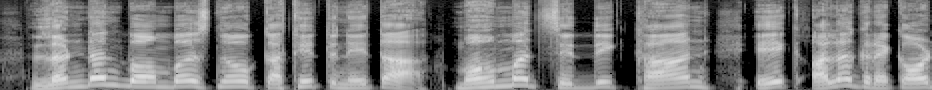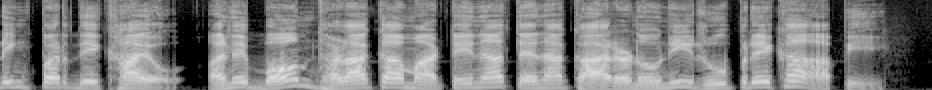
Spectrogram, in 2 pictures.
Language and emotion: Gujarati, neutral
